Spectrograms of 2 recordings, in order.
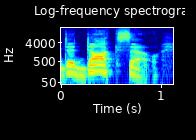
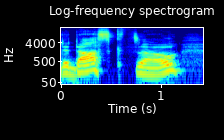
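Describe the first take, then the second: First: The extra s sound drops out before the ending. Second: An extra s sound is packed in before the ending. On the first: The speaker calls it right. "the actual future is going to be" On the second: The speaker calls it wrong. "you can notice how that's hard to say"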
